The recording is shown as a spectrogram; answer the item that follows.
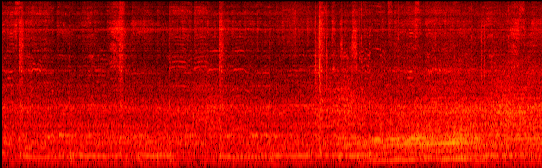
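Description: Car engine and road noise heard inside the cabin of a moving car, a steady hum whose pitch climbs from about seven seconds in as the car speeds up.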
